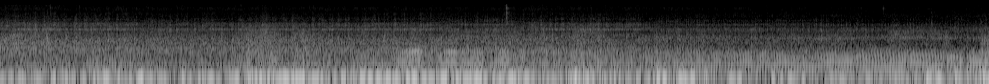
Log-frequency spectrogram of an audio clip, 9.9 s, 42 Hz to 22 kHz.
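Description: KTM 690 Duke R's single-cylinder engine, fitted with an aftermarket Fresco exhaust, running as the bike rides along, under heavy wind rumble on a helmet-mounted camera. The engine note comes through steadier and clearer near the end as the bike slows.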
